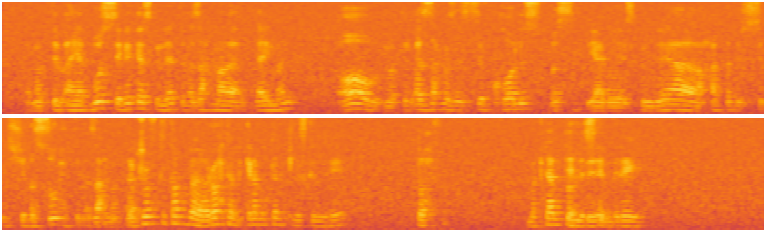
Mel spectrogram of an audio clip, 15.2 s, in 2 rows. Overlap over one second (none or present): none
